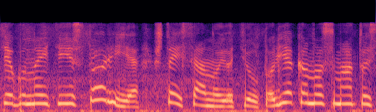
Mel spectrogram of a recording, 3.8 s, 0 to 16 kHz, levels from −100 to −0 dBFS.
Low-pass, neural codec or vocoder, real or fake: 7.2 kHz; none; real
